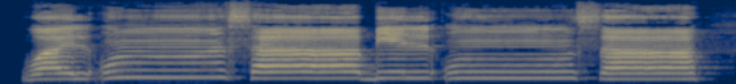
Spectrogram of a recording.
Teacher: ہم نون ساکن کی آواز کو ناک میں چھپائیں گے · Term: اکفا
